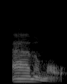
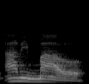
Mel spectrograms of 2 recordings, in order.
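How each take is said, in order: First: "Animal" en inglés, con la última vocal reducida; schwa final. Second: "animal" con la última A clara y abierta; A bien abierta. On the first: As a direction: di "Animal" casi como "ánamol", breve al final. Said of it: "sino que con una schwa". ("Animal" con schwa en la última sílaba) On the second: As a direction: di "animal" a la española, con A plena final. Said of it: "con una A bien abierta". ("animal" sin reducir la vocal final) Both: Shown as a demonstration.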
